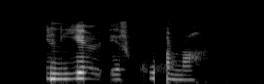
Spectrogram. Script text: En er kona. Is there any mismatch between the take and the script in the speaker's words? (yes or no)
yes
